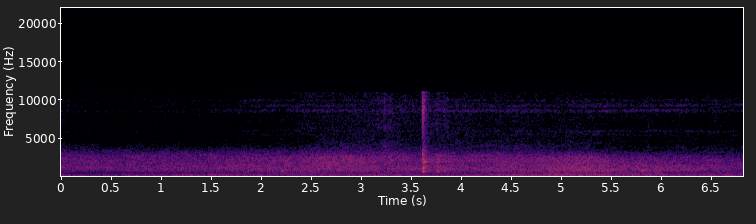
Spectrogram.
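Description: Portable gas canister camping stove burner running with a steady hissing roar over a low rumble, and one sharp click about three and a half seconds in.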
